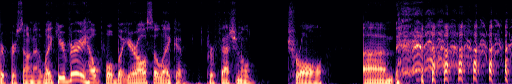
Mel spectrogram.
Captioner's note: laughter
